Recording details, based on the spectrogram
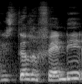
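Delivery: play-acted, casual, giggling through the words. Retelling asking a man if he is still offended: imitating own giggly question. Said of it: "I'm still giggly".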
